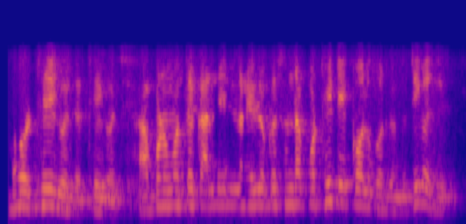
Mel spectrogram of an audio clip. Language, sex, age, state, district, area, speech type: Odia, male, 18-30, Odisha, Rayagada, urban, conversation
